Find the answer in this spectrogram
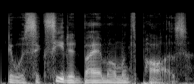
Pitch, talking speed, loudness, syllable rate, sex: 90 Hz, 215 wpm, -19 LUFS, 6.3 syllables/s, male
